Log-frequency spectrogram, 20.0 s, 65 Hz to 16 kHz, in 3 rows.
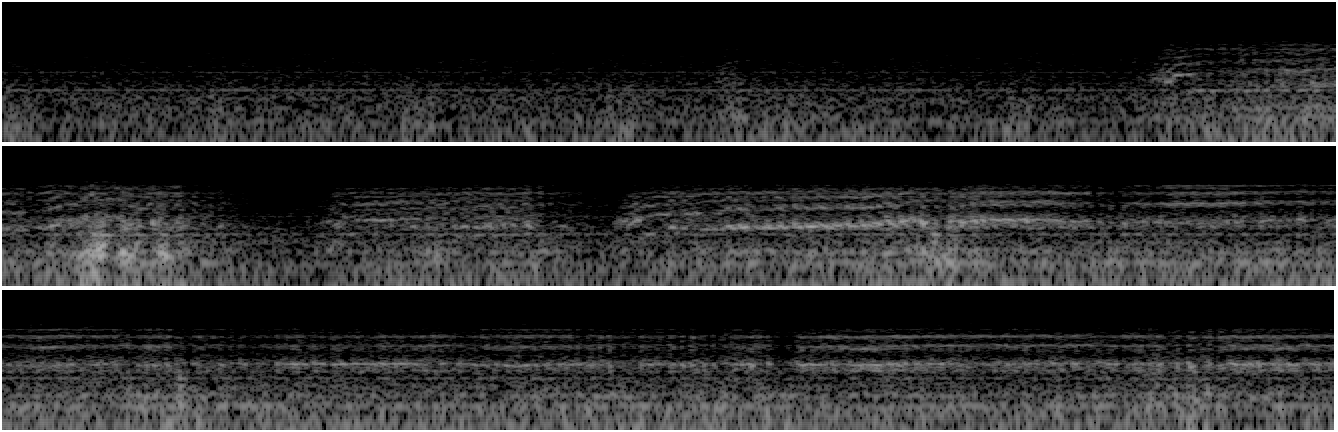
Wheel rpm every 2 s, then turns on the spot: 0, 0, 0, 120, 90, 130, 220, 230, 230, 230.
none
